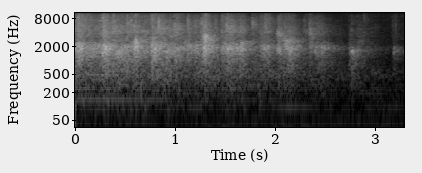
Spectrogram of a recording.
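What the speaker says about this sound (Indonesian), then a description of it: "Tepuk tangan yang baik bagi Yesus Kristus" A church congregation applauds during a sermon, a fairly faint and distant wash of many clapping hands that swells and fades in waves.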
